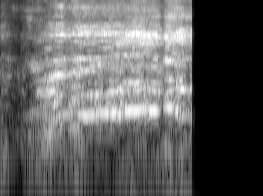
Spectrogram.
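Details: Screaming pig of a rustic, medium-sized meat-and-lard breed: one harsh, rich squeal swelling quickly and holding steady for over a second before cutting off abruptly into silence.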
